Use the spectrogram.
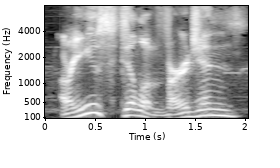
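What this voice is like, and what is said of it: Evil-sounding character voice. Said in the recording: “said evilly ... that's my best Artemis impression, so if it's not good”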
